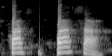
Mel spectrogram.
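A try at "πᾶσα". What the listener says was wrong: pasa, betul.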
